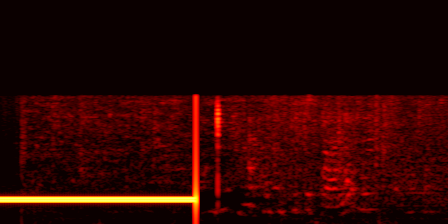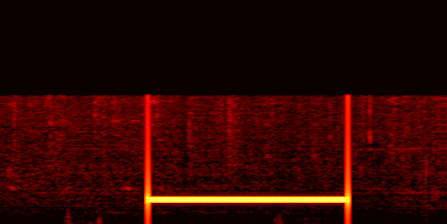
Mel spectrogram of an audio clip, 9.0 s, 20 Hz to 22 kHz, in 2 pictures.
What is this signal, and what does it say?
Ringback tone (North America), 440 + 480 Hz, with speech.
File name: CENTRAL CAEA / out agcaea03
